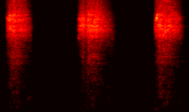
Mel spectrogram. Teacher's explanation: If you touch your throat, you are not going to feel vibration. There is going to be sound. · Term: lack of vibration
